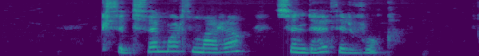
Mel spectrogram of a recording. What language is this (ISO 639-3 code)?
kab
